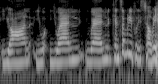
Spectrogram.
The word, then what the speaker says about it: Yuan: I always say this wrong. I just say yen and it's wrong. Yuan.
